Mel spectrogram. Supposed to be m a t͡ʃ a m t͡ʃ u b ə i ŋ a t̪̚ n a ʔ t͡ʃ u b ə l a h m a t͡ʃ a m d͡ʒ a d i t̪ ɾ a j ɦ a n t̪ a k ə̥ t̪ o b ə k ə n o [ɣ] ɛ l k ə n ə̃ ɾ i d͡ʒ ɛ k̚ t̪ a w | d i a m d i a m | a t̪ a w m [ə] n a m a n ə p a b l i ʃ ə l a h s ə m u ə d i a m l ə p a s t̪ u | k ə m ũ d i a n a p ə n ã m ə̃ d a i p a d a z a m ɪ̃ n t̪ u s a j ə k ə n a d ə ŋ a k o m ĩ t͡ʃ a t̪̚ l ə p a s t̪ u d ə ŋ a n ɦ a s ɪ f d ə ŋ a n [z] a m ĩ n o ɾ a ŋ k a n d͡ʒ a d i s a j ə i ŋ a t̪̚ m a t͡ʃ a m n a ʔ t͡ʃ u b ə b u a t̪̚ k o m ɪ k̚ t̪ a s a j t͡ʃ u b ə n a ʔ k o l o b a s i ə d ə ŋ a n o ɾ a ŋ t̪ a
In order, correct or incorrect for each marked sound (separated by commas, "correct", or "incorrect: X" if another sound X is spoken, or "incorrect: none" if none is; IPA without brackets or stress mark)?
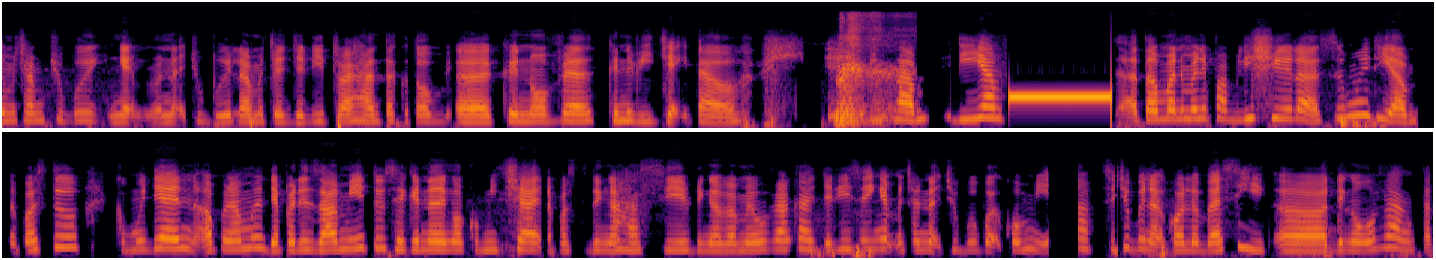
incorrect: v, incorrect: a, correct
